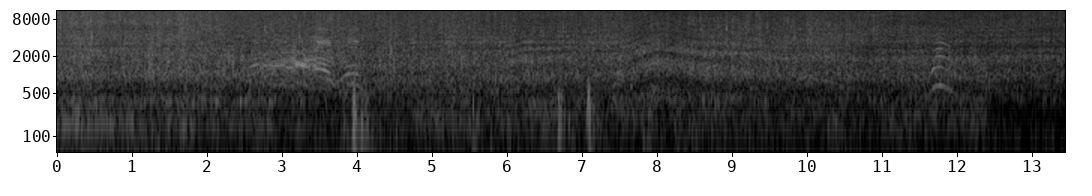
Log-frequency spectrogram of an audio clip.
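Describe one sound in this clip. A personal watercraft engine hums steadily on the water.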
